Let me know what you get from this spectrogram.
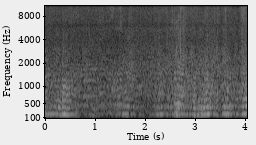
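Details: Honey bees humming in their hive: an even, low, droning buzz with gentle waves of loudness and a few soft bumps, no other sounds.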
